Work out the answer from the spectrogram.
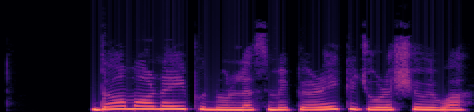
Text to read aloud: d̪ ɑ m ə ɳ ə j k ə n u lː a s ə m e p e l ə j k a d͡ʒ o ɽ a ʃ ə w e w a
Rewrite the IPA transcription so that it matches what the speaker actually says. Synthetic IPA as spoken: d̪ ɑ m ɑ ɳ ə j p ə n u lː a s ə m e p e ɽ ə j k e d͡ʒ o ɽ a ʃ ə w e w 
